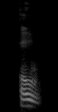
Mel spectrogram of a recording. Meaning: The eleventh character and the last vowel in the Bengali abugida
- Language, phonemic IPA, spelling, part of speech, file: Bengali, /ou/, ঔ, character, LL-Q9610 (ben)-ঔ.wav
